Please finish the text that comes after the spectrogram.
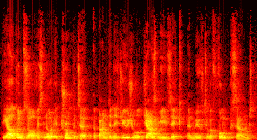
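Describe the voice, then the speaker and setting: A man's voice: mid-range voice, normal speed. A man acting as quizmaster, reading quiz questions aloud in an echoey club room.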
